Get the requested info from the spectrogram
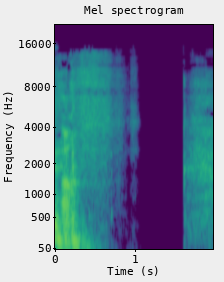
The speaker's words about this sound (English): Pause for yawns.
